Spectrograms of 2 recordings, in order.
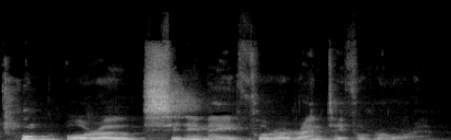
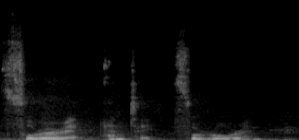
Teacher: He is bringing out the importance of those two R's by doubling them, furore ante furorem. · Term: the two R's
